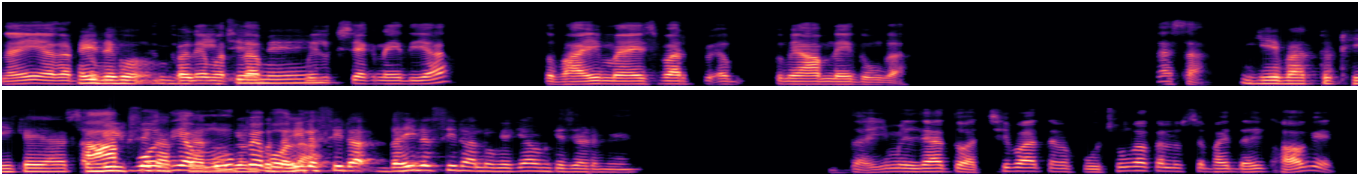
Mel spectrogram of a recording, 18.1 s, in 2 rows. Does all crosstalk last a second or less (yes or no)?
no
